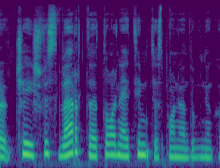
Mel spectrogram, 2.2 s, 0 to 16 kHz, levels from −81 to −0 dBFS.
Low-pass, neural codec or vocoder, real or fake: 14.4 kHz; none; real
